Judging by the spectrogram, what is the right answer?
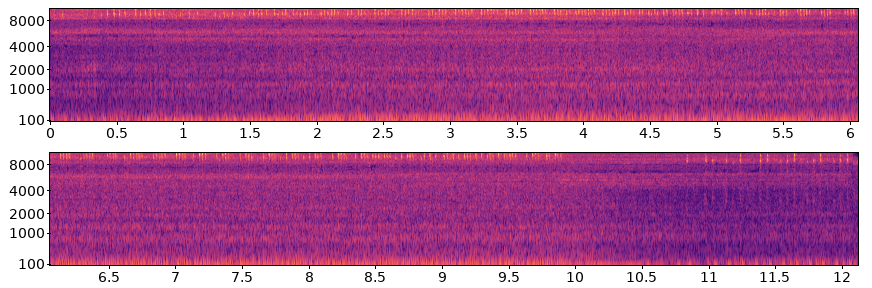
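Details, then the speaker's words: Air-cooled VW Bug idling after flipped spark plug wires were corrected, choke operating properly: steady, even low idle with a smooth drone, no misses or knocks; healthy and settled. "So we're gonna see if we can keep it running and if I actually do need to pull the carburetor off. Running well enough right now. Choke's operating properly."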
